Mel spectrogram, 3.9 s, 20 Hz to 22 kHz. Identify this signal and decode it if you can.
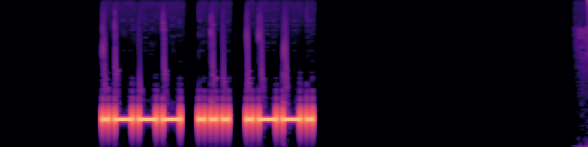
Morse code, heard as a keyed tone, about 31 wpm, 700 Hz. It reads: JSP
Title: USA Call Sign Postfixes - 3 Letters 30wpm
